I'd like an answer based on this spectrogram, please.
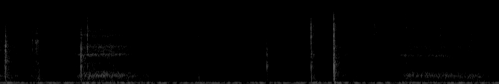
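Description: Near silence with a few faint clicks and scrapes: a screwdriver working a sticky jet loose from an old carburetor.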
